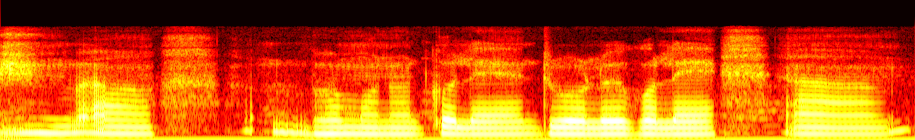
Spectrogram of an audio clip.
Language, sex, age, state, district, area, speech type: Assamese, female, 18-30, Assam, Dhemaji, urban, spontaneous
